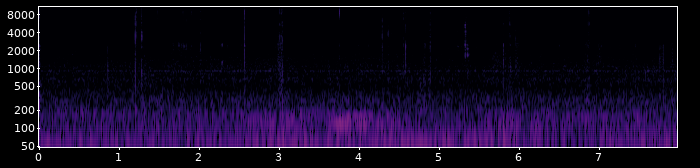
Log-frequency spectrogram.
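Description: Near silence with faint, scattered small clicks and rubbing from fingers handling fishing line and a thin metal tube while tying a nail knot.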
